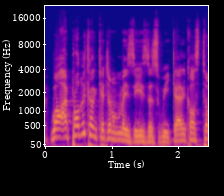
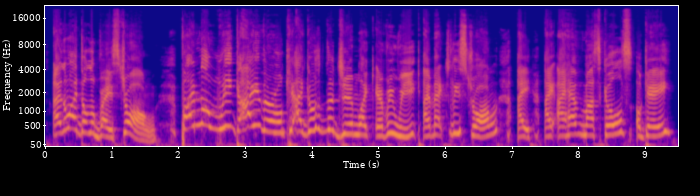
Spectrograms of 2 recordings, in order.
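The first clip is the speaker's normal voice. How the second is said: indignant insistence; 9 semitones higher than usual. Acted. Streamer tells chat she is not weak, mock indignant. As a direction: insist you're strong, mock offended. Indignant claim she's strong.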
